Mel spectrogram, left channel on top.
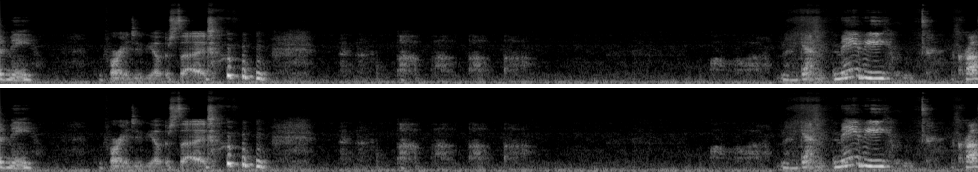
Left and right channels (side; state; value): both; identical; correlation 1.00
